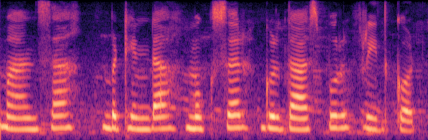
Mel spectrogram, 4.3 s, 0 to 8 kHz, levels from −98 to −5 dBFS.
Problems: background sounds at intervals, background conversations at intervals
